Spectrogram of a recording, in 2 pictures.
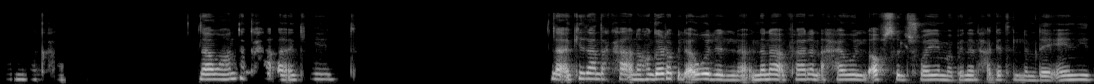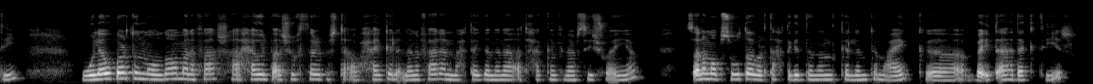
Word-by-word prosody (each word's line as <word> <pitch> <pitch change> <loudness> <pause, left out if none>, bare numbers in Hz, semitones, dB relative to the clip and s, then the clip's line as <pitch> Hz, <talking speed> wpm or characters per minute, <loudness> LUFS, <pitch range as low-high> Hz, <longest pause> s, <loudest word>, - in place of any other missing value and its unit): عندك 230 -1 -11
حق. - - -20 1.3
لا 235 -1 +4
ما 240 - 0
هو - - -1
عندك 265 +4 -3
حق 220 - -4
أكيد. 230 +2 -7 2.1
لأ - - +4
أكيد 265 -1 -1
عندك 250 -1 -1
حق، 240 - -1
أنا 230 +1 0
هاجرب 250 +3 +4
الأول 245 -1 +5
ال 210 -2 0
إن 215 +1 -1
أنا 225 0 +2
فعلًا 230 -1 -2
أحاول 220 -1 -1
أفصل 220 -1 +2
شوية 215 +1 0
ما 210 -2 -2
بين 205 +2 -4
الحاجات 210 0 -5
اللي 210 -2 -6
مضايقاني 200 +3 0
دي، 225 +7 -6 0.6
ولو 230 +5 +9
برضه 270 +1 +6
الموضوع 245 -1 +1
ما 255 -1 -1
نفعش 240 +1 -5
هاحاول 235 0 0
بقى - - 0
أشوف 235 0 -6
therapist 230 0 -3
أو 200 - -6
حاجة 220 +3 -4
لأن 215 - -4
أنا 215 +1 -1
فعلًا 235 +1 -3
محتاجة 215 0 -3
إن 210 - -1
أنا 210 0 -2
أتحكم 215 0 -8
في 215 -1 -10
نفسي 210 +1 -4
شوية، 225 +8 -5 0.4
بس - - +2
أنا 245 - +7
مبسوطة 240 -1 +3
وارتحت 215 -1 -2
جدًا 220 0 0
إن 215 - -1
أنا 220 +1 +1
اتكلمت 220 0 -3
معاك 220 +1 -4
آآ 190 0 -1
بقيت - - +4
أهدى 220 -1 +1
كتير، 210 0 -9
225 Hz, 170 wpm, -22 LUFS, 215-240 Hz, 2.1 s, ولو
